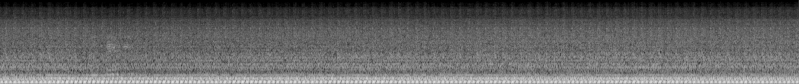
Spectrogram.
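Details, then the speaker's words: Dodge Challenger V6 after new spark plugs fixed a cylinder 1 misfire: low, smooth, even idle with no stumble or shake; no longer vibrating, all cylinders firing normally after repair. "Papá, el carro de Javi quedó otra vez como estaba antes. Ya no está vibrando, ya no tiene frío,"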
